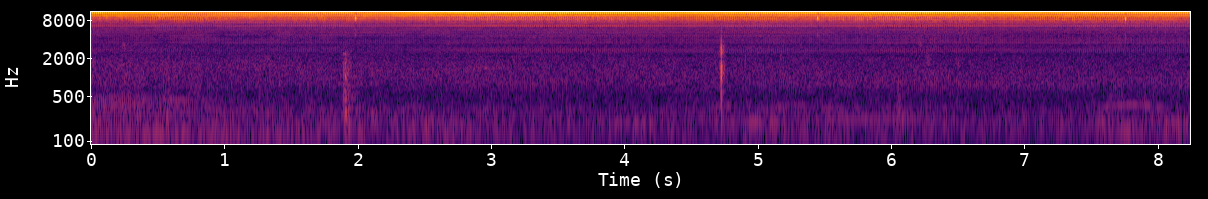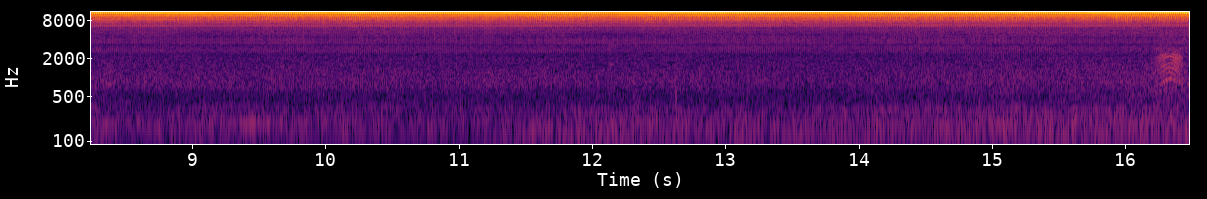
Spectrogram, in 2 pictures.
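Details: A katydid, tracked to a plant in a parking lot, gives a steady, shrill, very high buzz that runs without a break.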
